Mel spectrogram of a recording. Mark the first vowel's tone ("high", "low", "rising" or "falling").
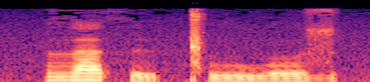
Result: high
